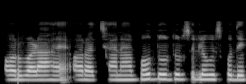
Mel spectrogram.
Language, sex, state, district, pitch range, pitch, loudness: Hindi, female, Uttar Pradesh, Etah, 210-230 Hz, 215 Hz, -18 LUFS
